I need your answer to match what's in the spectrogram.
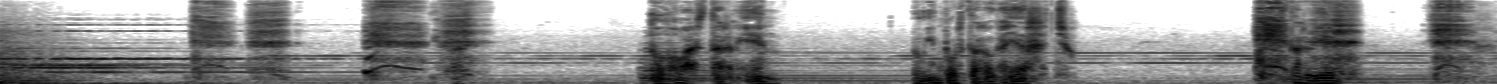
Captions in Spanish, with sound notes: (LLORA ANAÍS) -Hija... Todo va a estar bien. No importa lo que hayas hecho. Vas a estar bien.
